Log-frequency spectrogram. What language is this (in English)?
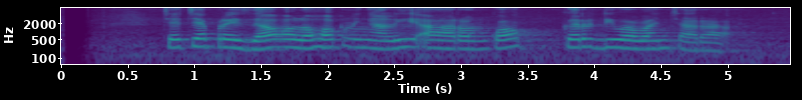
Sundanese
